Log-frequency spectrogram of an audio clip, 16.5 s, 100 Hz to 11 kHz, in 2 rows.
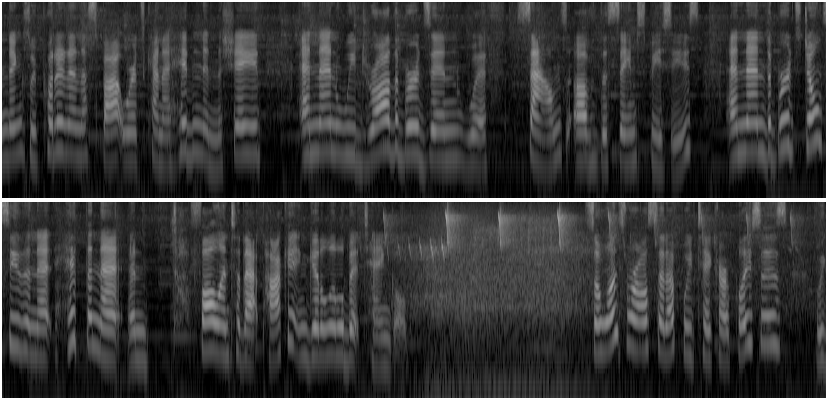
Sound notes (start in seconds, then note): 11.9 birds calling in the wind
